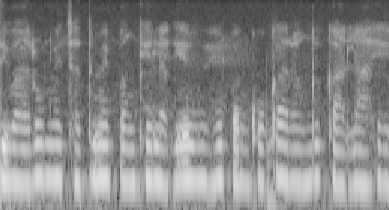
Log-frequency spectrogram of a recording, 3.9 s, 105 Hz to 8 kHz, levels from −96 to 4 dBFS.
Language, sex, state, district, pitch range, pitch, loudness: Hindi, female, Uttar Pradesh, Budaun, 185-200 Hz, 195 Hz, -17 LUFS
